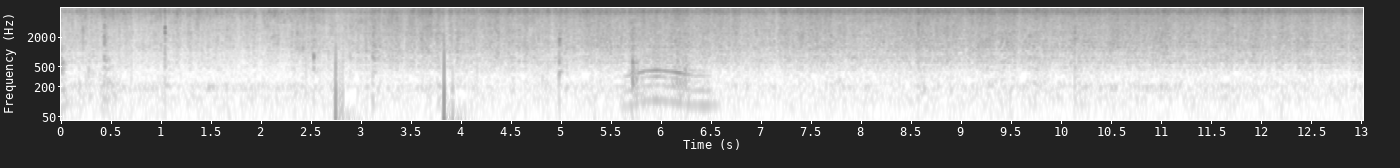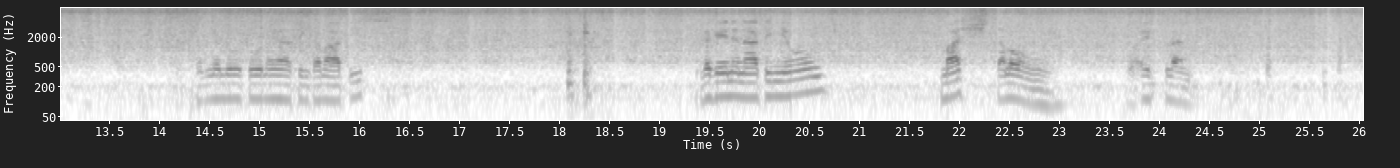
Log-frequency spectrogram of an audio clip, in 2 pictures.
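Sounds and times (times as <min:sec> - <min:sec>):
tomatoes sizzling in hot oil: 0:00.0 - 0:26.0.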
